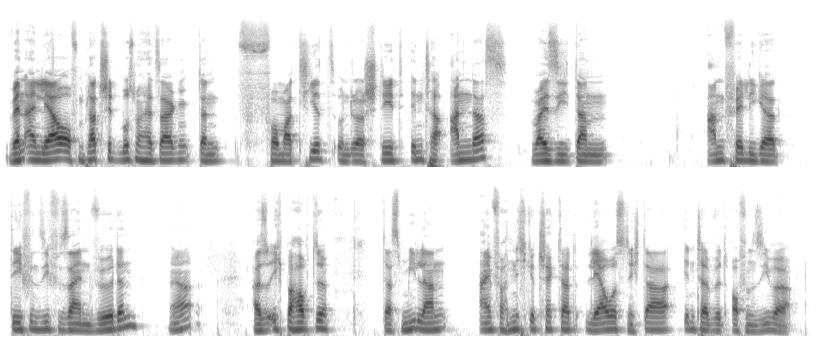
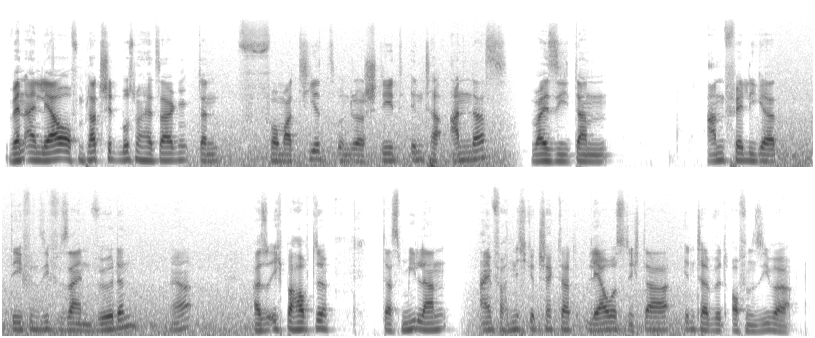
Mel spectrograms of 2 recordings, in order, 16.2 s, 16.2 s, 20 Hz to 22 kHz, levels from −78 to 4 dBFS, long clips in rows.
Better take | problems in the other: first | hiss; noticeable; from 2 to 5 s, from 7.5 to 11 s and from 13 to 15 s; 15 dB below the speech

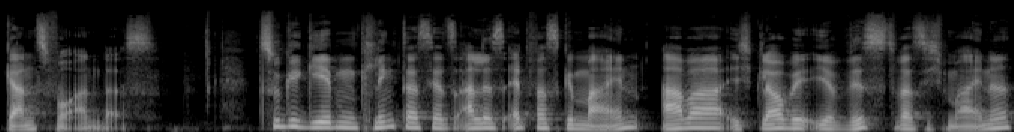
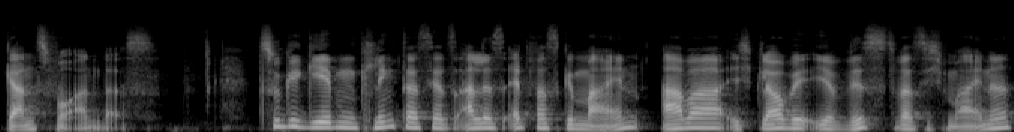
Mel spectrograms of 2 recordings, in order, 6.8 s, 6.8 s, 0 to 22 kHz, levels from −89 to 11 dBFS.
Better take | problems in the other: first | muffled; slightly; fading above 4 kHz

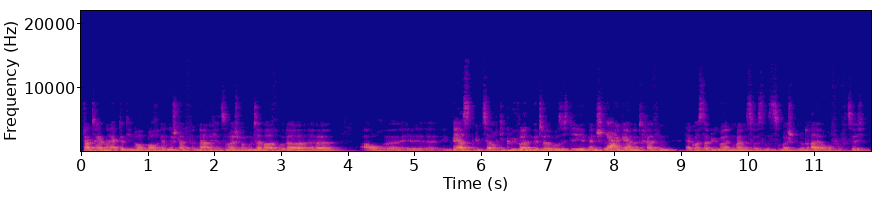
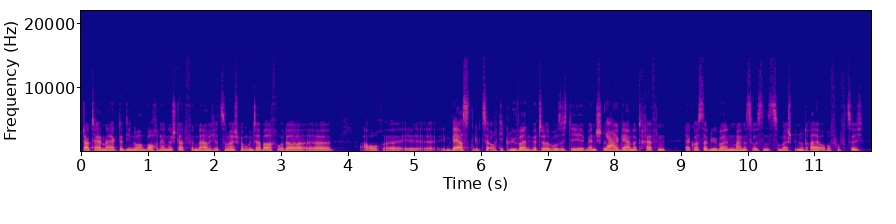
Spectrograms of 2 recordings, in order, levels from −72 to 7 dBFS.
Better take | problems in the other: second | off-mic speech; far // room echo; slight; dies away in 0.6 s

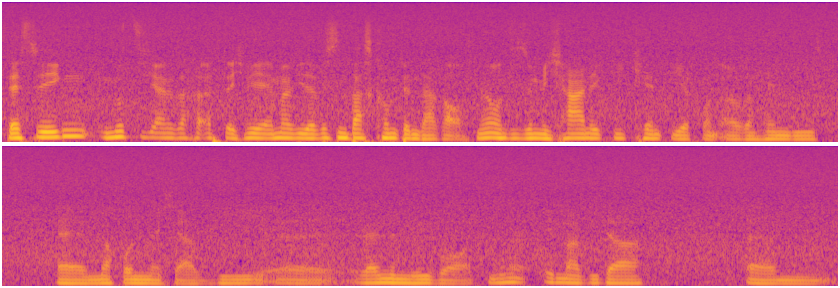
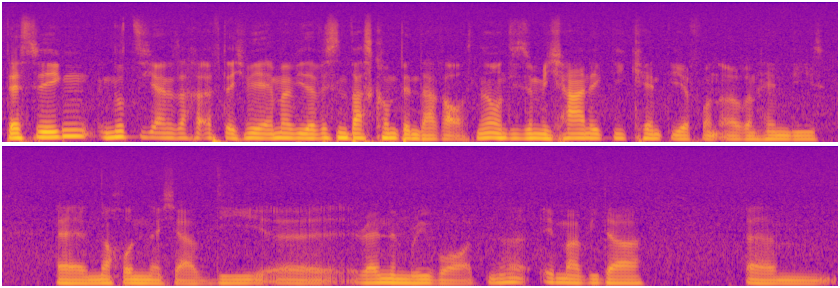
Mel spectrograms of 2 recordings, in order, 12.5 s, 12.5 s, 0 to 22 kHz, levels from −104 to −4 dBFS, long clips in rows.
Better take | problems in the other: second | hiss; loud; throughout; 7 dB below the speech; faint in the second

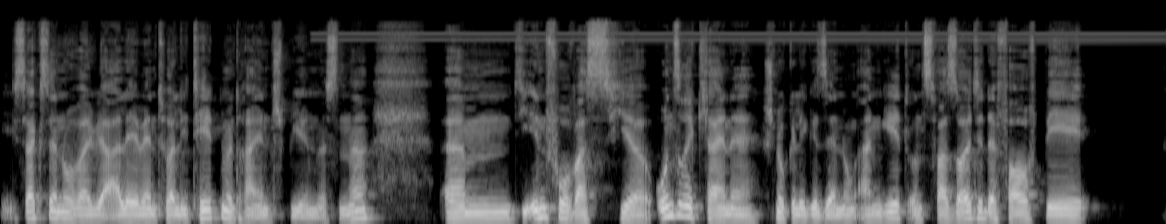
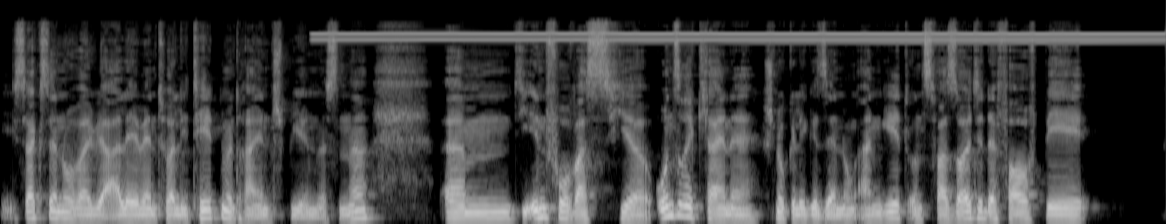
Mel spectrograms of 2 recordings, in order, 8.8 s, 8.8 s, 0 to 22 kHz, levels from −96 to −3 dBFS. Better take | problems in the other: first | high-pitched whine; loud; from 2.5 s on; 11.5 kHz, 5 dB below the speech; faint in the first

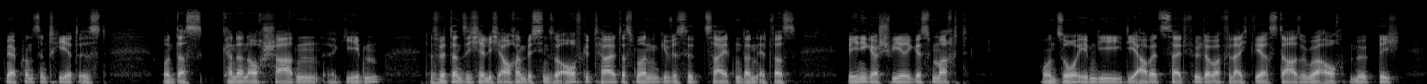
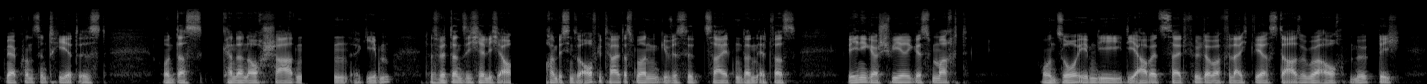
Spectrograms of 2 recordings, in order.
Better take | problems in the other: first | audio freezing; at 3 s and at 5 s

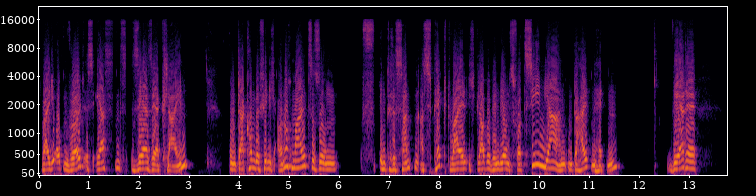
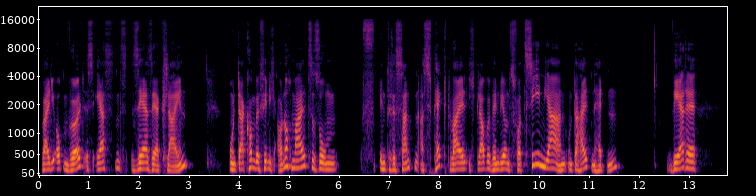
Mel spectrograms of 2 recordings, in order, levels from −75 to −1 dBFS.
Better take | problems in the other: second | distortion; heavy; 16% of the sound clipped

